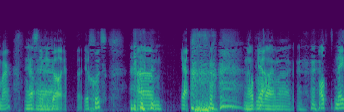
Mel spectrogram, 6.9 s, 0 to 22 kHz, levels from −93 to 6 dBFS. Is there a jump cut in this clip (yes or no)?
yes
